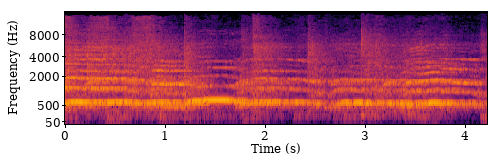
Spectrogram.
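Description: Several voices holding one long sung note together, with a small rise in pitch about one and a half seconds in.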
